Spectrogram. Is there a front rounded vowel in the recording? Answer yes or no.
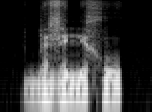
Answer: no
